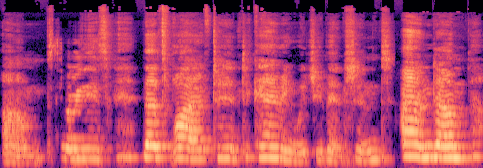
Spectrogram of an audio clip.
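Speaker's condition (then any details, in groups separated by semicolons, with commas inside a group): Cerebral palsy; wheelchair user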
